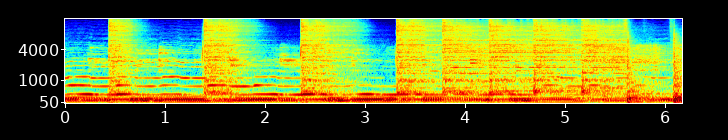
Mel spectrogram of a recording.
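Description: Rock band playing in a rehearsal room: electric bass, electric guitar and drum kit, with a loud hit about once a second at first and busier, continuous drumming from about halfway through.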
